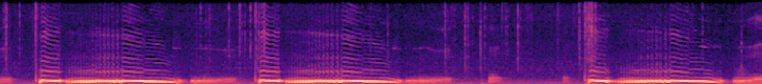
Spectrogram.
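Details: Red-eyed white (albino) Barbary dove giving an agitated nodding display call, used to provoke lazy doves into calling; three long rolling coos near the same pitch, each opened by a short clipped note, roughly every three and a half seconds, indoors.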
